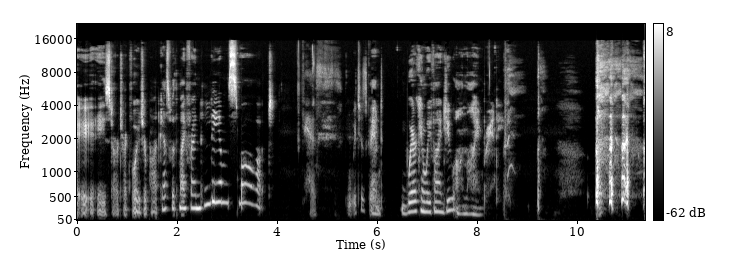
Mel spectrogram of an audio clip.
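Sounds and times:
speech: 0.0s - 8.7s
faint breath: 9.6s - 10.3s
person coughing harshly: 10.4s - 11.3s.

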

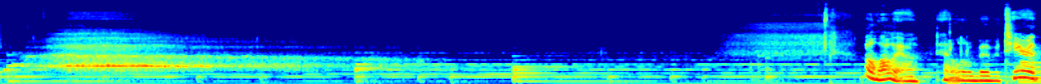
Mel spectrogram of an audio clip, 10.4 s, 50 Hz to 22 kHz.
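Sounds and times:
soft sustained music: 0.0s - 10.4s
breath drawn in through the nose: 0.1s - 5.1s, 7.2s - 8.6s
long airy exhale during a guided breathing exercise: 0.1s - 5.1s, 7.2s - 8.6s
speech: 8.7s - 10.4s.

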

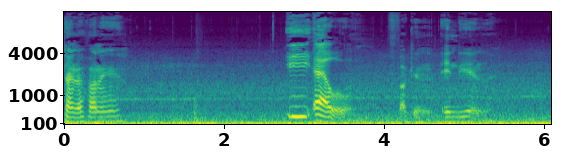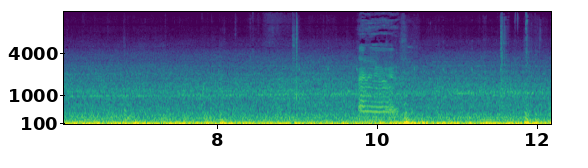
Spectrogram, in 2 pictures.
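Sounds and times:
speech: 0.0s - 0.8s, 2.8s - 5.4s
heavy engine rumble inside a moving car: 0.0s - 12.1s
road noise inside a moving car: 0.0s - 12.1s.

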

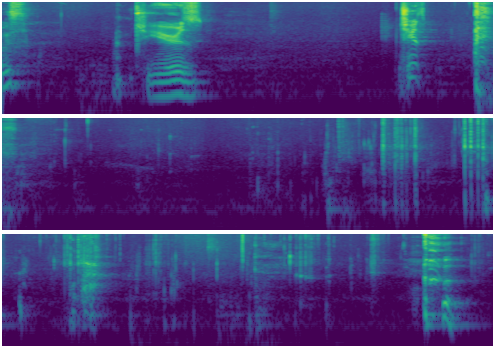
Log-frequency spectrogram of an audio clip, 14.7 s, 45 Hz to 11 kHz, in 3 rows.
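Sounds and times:
speech: 0.0s - 0.4s, 1.1s - 2.1s, 4.0s - 4.9s, 14.2s - 14.4s
cough-like burst: 4.7s - 5.2s, 14.0s - 14.7s
crunchy chewing of a coffee bean: 7.4s - 14.7s.

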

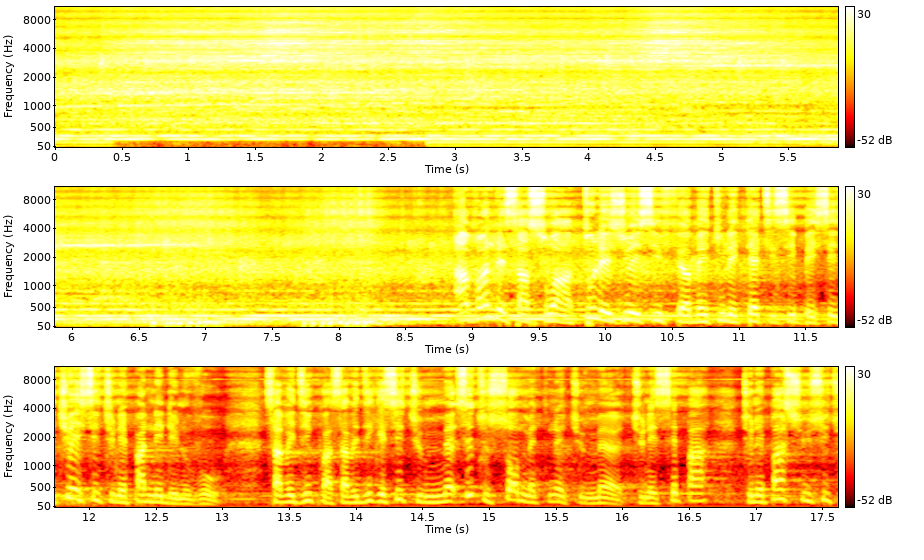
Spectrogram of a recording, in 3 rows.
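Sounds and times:
congregation cheering and shouting for joy: 0.0s - 12.0s
speech: 9.2s - 17.6s.

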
